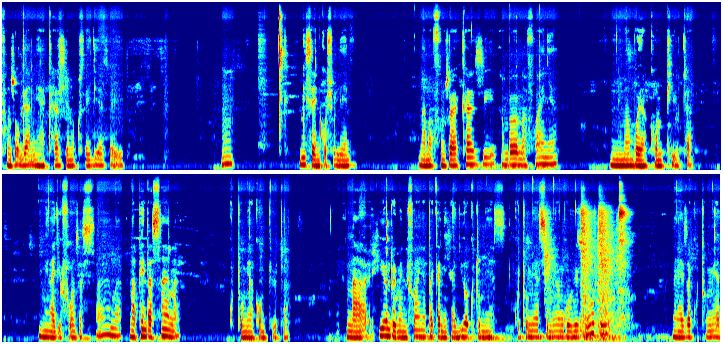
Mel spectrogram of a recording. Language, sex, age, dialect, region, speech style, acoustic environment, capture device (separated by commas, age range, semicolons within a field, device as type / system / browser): Swahili, male, 18-24, Kenya - Mombasa, Kenya, relaxed, people talking; music, mobile / Linux / Chrome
